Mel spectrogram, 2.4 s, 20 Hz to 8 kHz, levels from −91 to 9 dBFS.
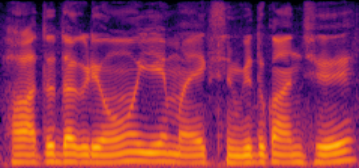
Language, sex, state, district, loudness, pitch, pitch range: Garhwali, male, Uttarakhand, Tehri Garhwal, -15 LUFS, 135 Hz, 130-145 Hz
